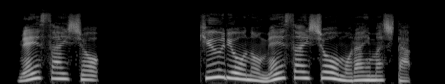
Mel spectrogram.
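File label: Japanese word, essential Japanese phrases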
